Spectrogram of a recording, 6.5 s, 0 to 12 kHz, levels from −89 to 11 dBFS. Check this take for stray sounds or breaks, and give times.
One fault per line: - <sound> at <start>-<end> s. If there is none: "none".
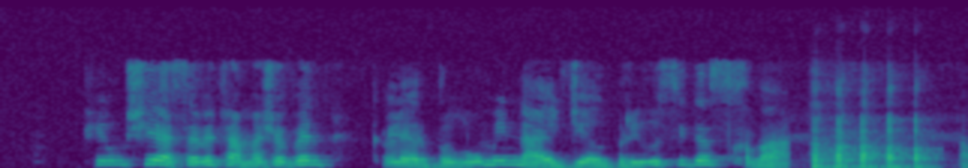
- laugh at 5.4-6.3 s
